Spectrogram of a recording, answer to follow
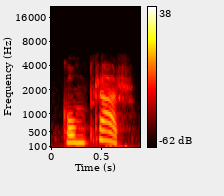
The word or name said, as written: comprar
